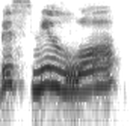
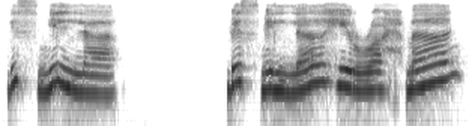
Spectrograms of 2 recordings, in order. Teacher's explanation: So this haraka of kasra, remember, make the lam lafzul jalala light, not heavy.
